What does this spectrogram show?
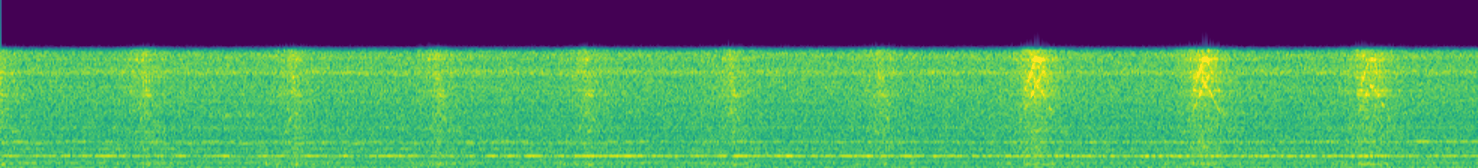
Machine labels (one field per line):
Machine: slide rail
